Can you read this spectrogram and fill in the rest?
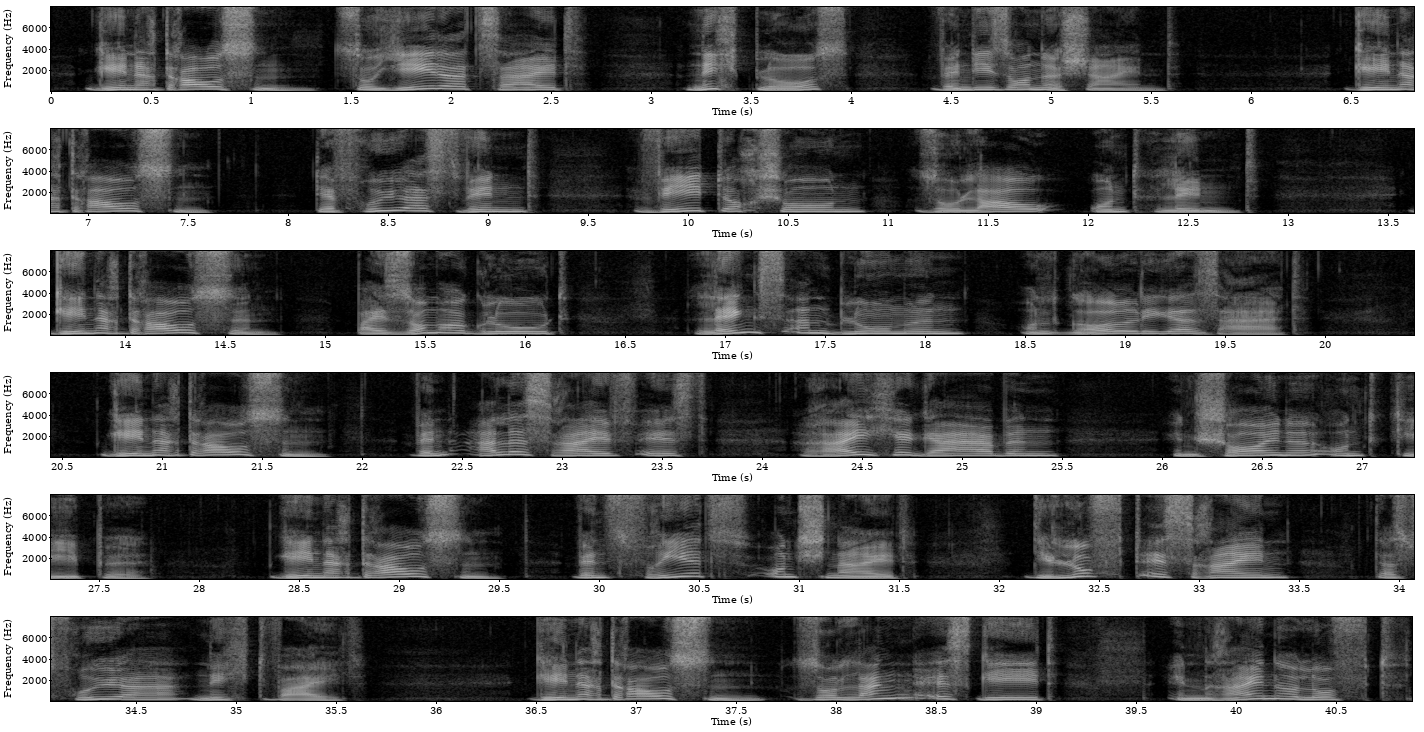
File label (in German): Hochdeutsch; Ludgeruspaettken; Nottuln; Plattdeutscher Weg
